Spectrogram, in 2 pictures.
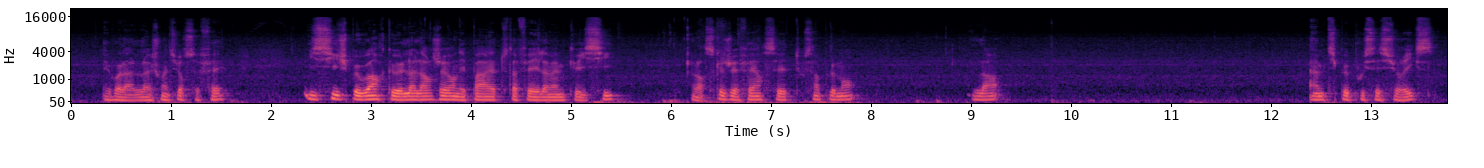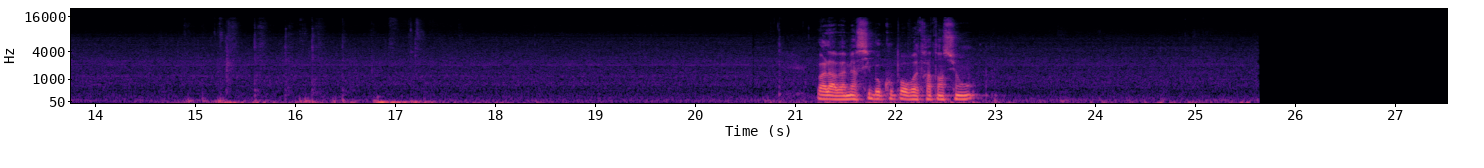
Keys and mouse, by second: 5.4 Tab, 15.1 Tab, 20.5-25.7 ctrl+alt+right drag.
